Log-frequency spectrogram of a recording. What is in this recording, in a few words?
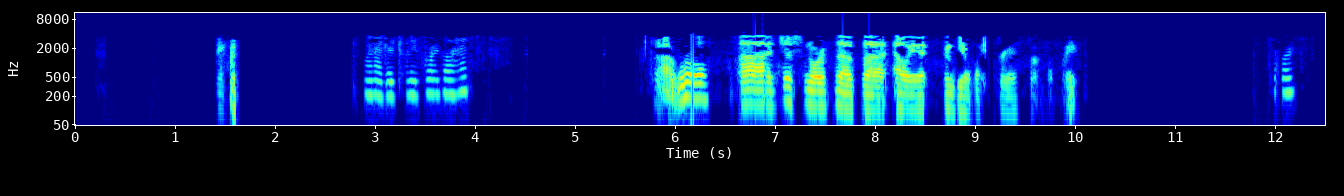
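Tempe Police Department, scanner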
